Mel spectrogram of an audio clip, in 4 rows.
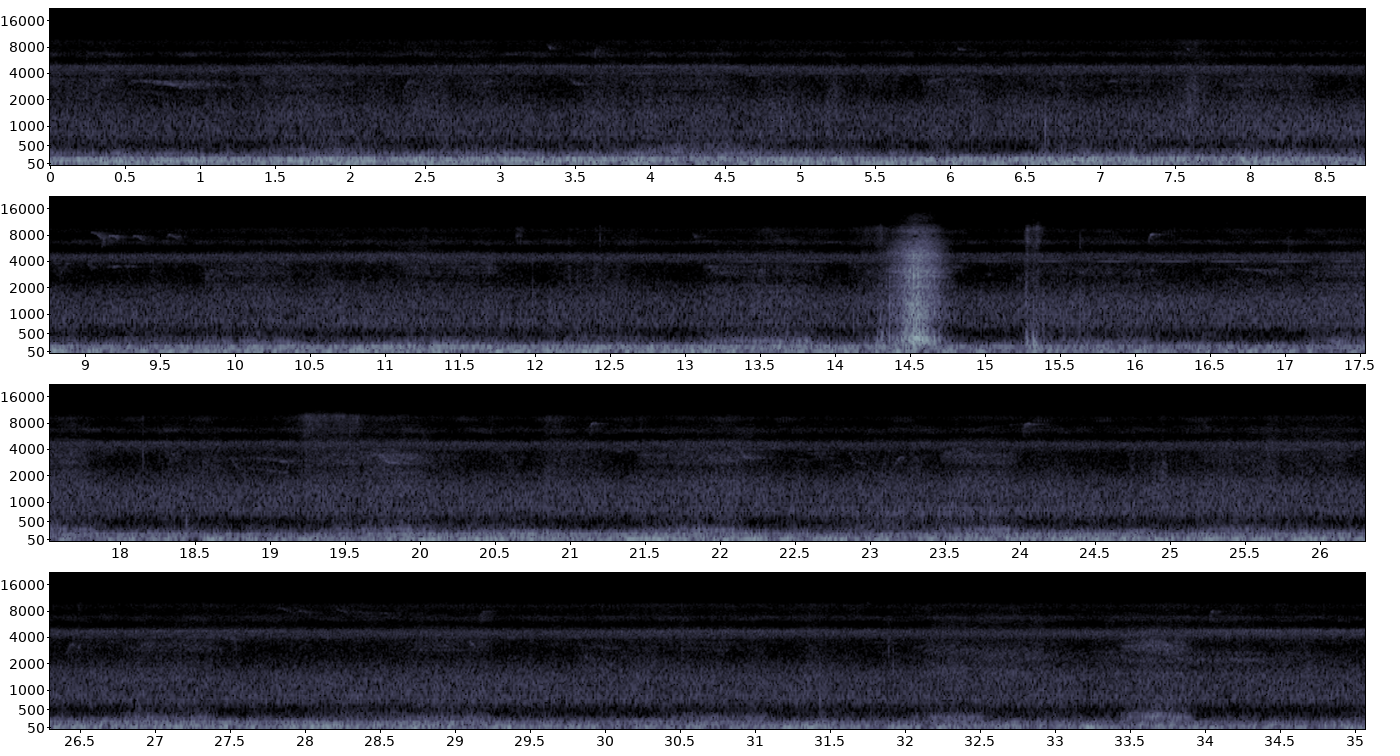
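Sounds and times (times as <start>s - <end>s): low rumble: 0.0s - 14.3s
insects chirring: 0.0s - 35.0s.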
